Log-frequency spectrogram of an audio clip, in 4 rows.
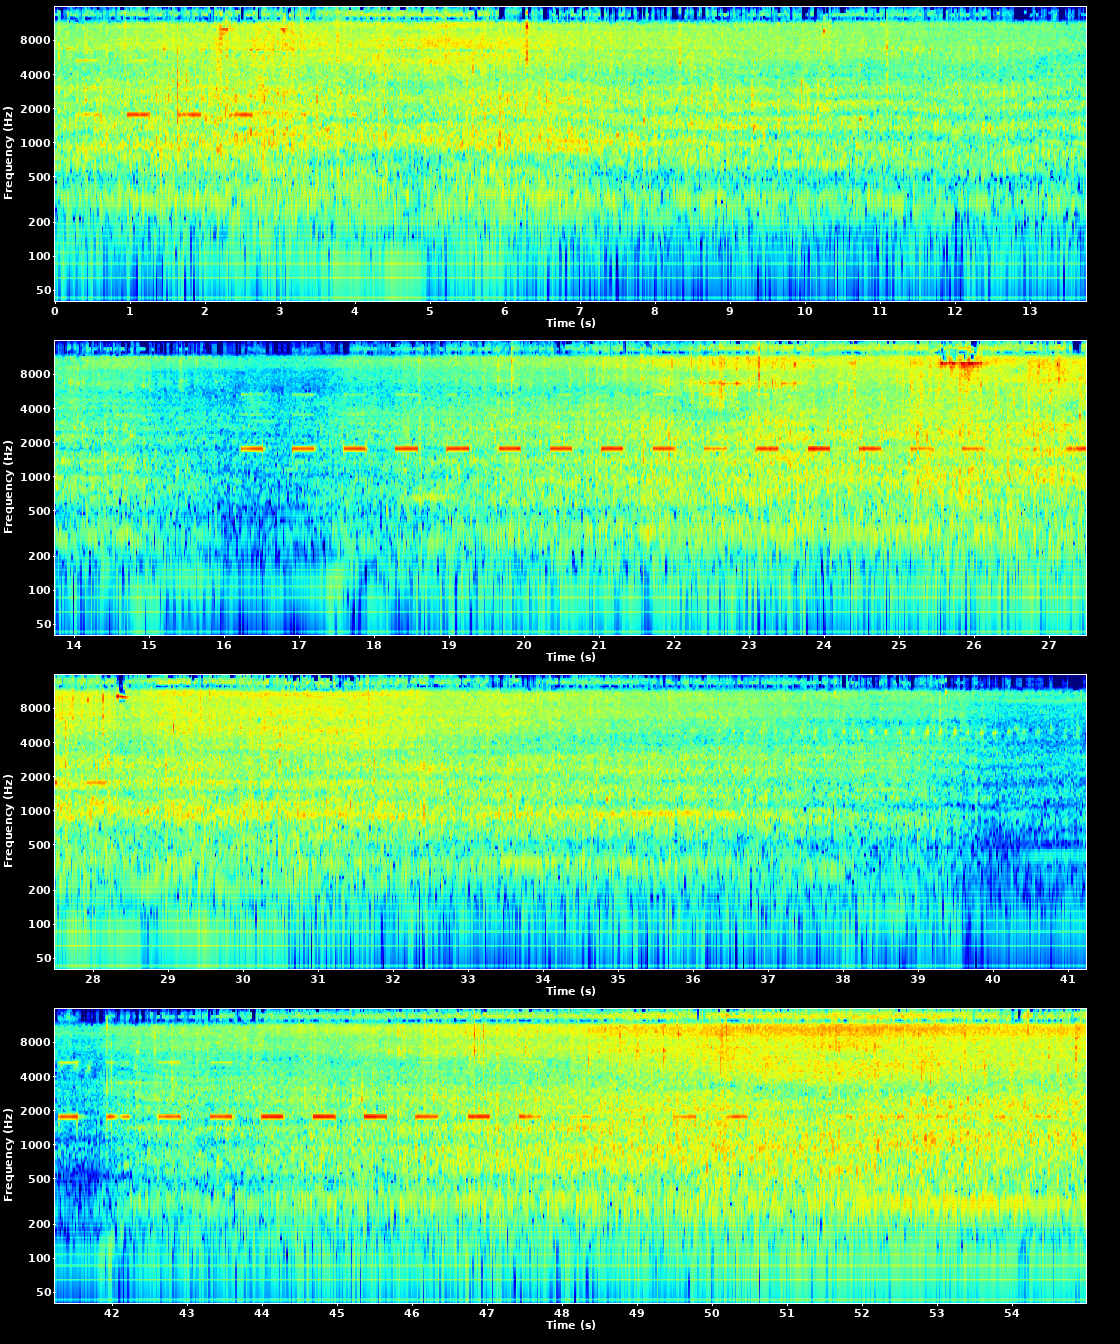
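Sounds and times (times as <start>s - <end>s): heavy machinery diesel engine: 0.0s - 54.9s
reversing alarm beeping: 0.3s - 3.5s, 16.2s - 28.6s, 40.9s - 48.5s, 49.4s - 50.7s.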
